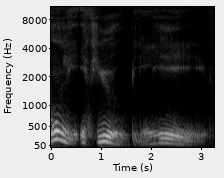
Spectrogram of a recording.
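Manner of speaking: very slow, low mystical intoning, "believe" drawn out. Reading a card's magical phrase after saying it needs a mystical voice. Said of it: "you have to sound mystical".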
